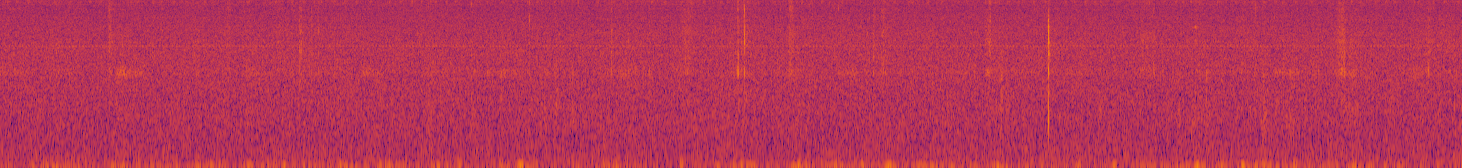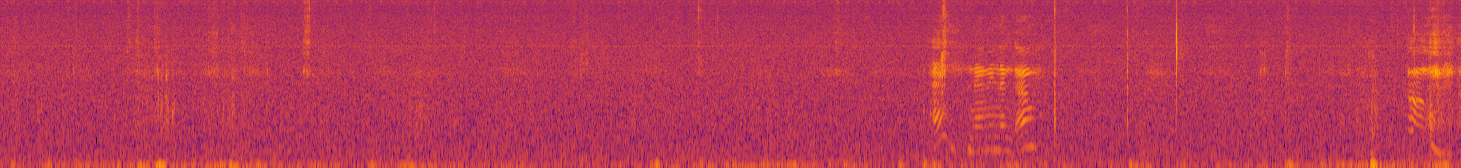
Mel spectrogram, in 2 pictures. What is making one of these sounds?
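Footsteps crunch through dry leaves on a forest floor.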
